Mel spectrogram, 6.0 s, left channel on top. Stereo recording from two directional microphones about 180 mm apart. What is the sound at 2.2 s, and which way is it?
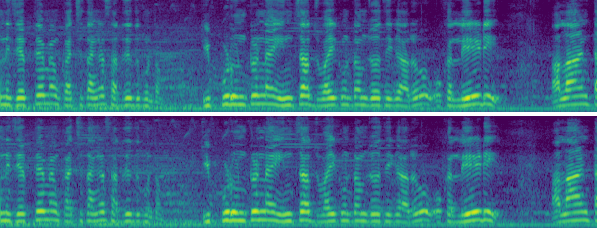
Speech, 20° left (ahead or behind).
